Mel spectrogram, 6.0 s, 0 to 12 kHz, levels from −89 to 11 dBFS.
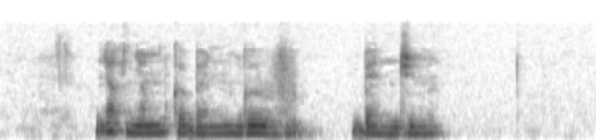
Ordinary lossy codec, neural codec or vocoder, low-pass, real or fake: MP3, 96 kbps; none; 7.2 kHz; real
